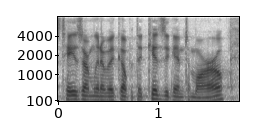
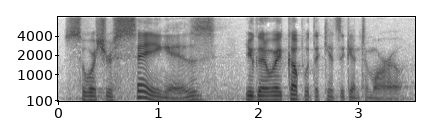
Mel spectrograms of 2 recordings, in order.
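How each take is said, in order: First: Brisk, hurried wife voice; wife's quick offer. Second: Skeptical husband. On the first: Wife quickly offering to take the morning again. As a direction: rattle it off like an eager wife. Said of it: "she goes to me and says". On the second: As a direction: drag it out, checking she means it. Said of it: "And I go". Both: Retold or imitated.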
